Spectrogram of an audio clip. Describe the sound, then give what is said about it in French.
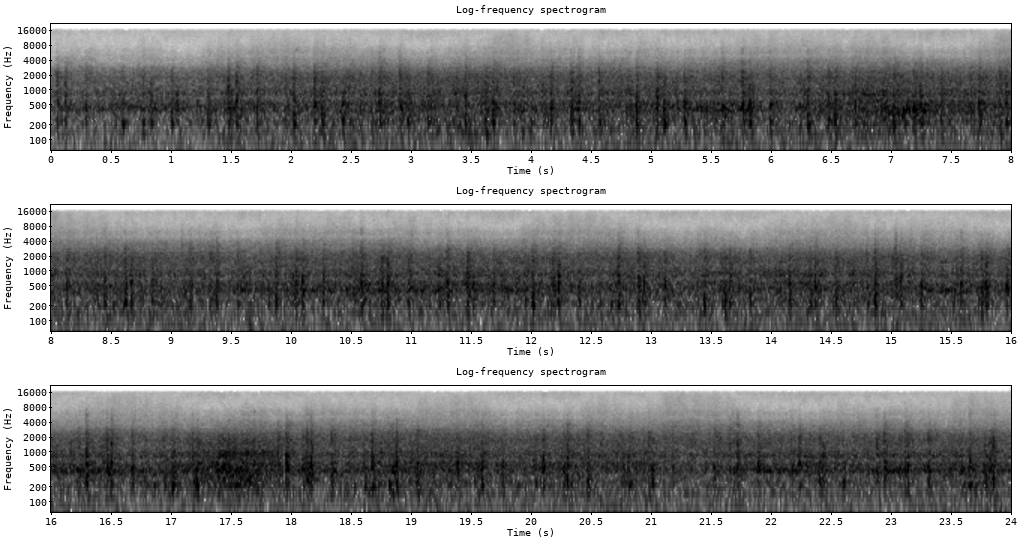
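A train runs on rails, bound for Lyon, with a steady, loud, continuous rumble and a faint rhythmic clatter that holds evenly throughout, with no voices. “Donc, Charles a pris le train de Lyon.”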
